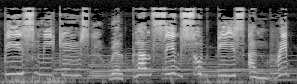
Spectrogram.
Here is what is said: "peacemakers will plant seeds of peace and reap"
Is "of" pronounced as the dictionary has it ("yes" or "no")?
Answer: no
